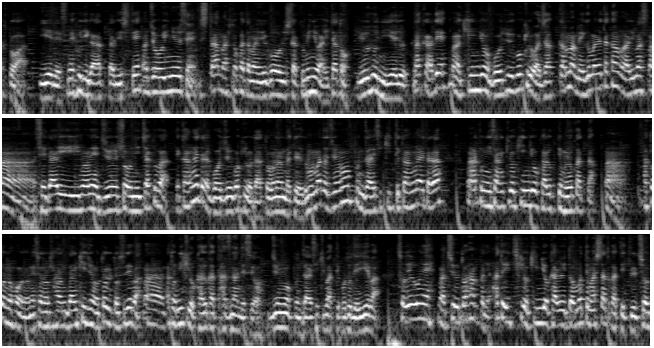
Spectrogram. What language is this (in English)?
Japanese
